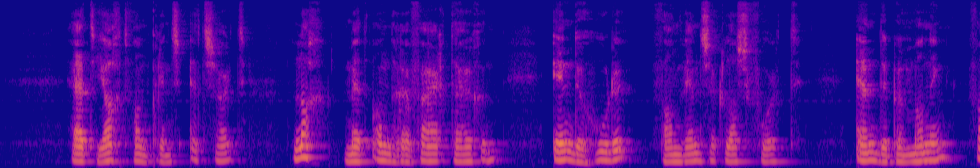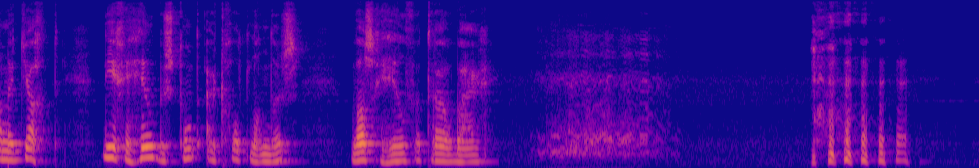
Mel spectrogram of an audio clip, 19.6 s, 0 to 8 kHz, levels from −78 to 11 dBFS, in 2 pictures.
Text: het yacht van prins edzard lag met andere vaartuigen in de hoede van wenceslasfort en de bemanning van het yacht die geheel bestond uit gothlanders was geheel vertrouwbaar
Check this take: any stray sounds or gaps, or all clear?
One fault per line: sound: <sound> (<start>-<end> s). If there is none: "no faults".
sound: laugh (15.1-16.6 s)
sound: laugh (17.9-18.9 s)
